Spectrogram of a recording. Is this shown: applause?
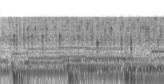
no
